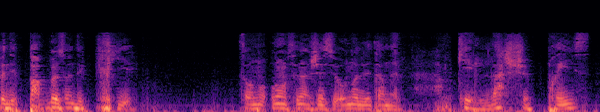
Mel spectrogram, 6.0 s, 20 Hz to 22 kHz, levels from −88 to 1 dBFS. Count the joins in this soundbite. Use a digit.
2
